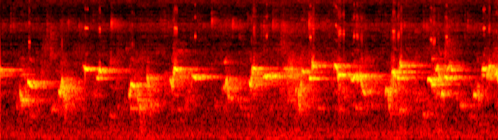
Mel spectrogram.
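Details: Yellow-vented Bulbul, a wild bird, sings a lively bubbly chatter of short liquid phrases. Each phrase dips and then lifts to a clear, higher note. Phrases come in quick, uneven bursts, roughly one a second.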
